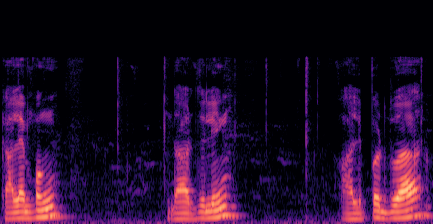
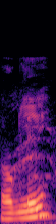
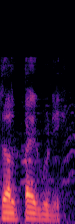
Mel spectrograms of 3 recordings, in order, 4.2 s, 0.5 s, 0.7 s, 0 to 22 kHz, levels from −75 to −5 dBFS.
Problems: continuous background conversations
